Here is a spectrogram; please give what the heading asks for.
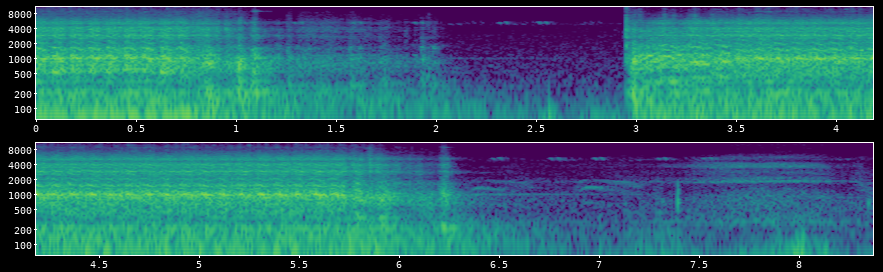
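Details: Old International truck with a new fuel pump swapped back to the old pump, gas poured into the carburetor: engine fires, runs a few seconds at a rough idle, then fades and dies as if starved for fuel; neither pump delivers fuel, lines empty, cause unconfirmed.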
